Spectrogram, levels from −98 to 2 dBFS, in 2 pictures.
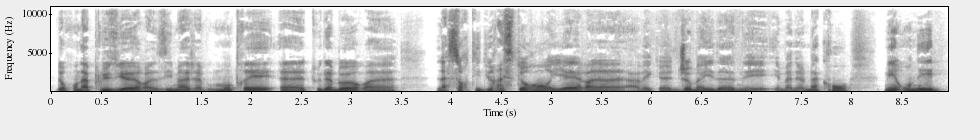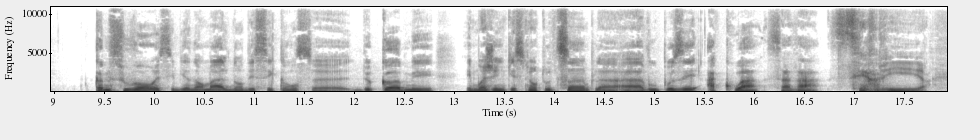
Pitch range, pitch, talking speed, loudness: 90-120 Hz, 100 Hz, 190 wpm, -32 LUFS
